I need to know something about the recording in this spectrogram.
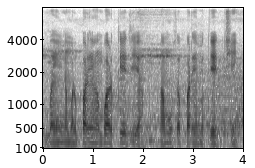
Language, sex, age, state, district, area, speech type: Maithili, male, 18-30, Bihar, Supaul, rural, spontaneous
